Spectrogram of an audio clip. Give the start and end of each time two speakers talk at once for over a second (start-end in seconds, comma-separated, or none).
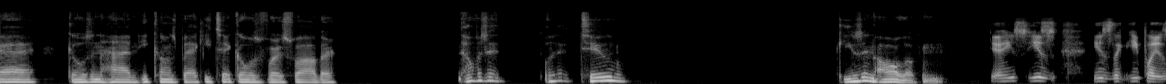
none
